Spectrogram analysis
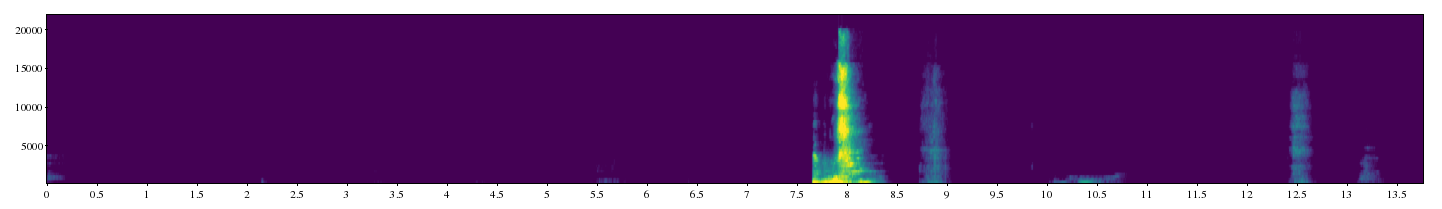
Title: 2021-11-29 Some sneezes and nose blows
